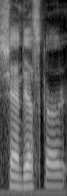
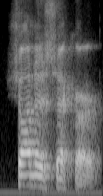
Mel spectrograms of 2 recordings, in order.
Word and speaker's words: Chandrasekhar: But is it Shandeskar? Is that how you pronounce it? Shandeskar? Chandrasekhar. Yeah, Chandrasekhar.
